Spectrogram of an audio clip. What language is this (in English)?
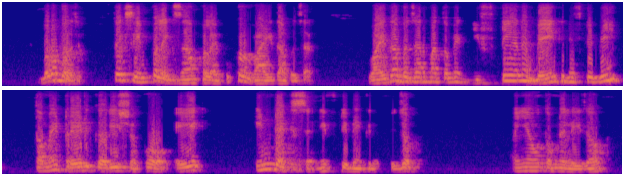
Gujarati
